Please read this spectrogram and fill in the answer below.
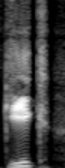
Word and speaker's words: GIQ: Now, I had to do a lot of research outside of GIQ, it's pronounced geek, to get that information.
